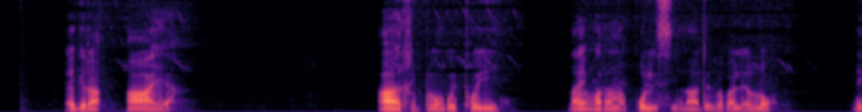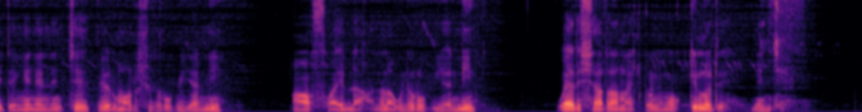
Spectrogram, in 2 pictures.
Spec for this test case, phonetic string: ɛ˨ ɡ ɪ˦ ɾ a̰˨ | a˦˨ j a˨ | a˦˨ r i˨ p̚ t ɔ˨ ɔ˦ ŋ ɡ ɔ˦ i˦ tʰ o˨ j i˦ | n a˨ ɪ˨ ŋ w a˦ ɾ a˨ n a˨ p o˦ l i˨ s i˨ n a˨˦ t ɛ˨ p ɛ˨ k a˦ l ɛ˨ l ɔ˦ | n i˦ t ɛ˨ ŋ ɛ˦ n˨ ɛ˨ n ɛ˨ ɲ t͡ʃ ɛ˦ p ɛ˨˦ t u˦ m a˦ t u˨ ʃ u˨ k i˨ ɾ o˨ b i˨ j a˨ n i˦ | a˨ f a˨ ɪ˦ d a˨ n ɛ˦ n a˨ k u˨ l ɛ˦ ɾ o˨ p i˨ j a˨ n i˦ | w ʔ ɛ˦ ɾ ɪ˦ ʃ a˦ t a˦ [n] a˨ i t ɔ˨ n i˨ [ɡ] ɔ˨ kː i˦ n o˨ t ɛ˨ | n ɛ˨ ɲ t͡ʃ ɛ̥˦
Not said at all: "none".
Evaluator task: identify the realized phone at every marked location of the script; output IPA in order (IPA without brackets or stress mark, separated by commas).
n, ŋ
